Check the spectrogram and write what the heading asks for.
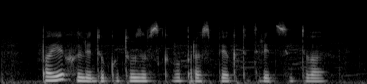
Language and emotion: Russian, neutral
